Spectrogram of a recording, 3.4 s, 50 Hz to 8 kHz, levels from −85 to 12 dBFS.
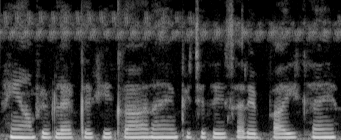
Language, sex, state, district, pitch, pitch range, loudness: Hindi, female, Delhi, New Delhi, 225 Hz, 220-230 Hz, -14 LUFS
